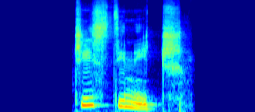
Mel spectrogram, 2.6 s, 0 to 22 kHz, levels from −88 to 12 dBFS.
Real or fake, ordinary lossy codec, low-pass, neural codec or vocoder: real; none; none; none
